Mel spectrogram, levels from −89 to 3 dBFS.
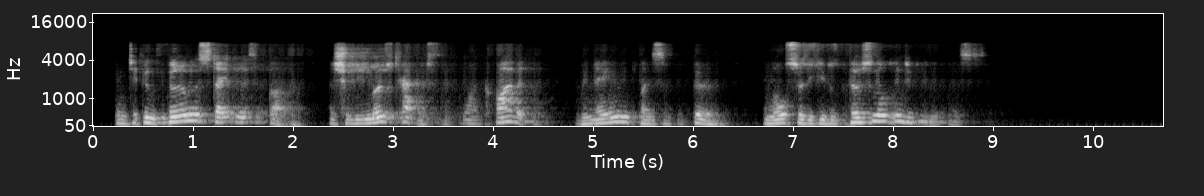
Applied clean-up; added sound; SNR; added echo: neural mask model DeepFilterNet 3.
